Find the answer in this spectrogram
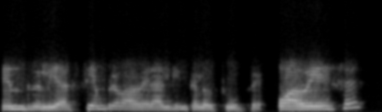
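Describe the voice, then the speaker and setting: A woman's voice: medium pitch, fairly even intonation, a little fast, dry recording. Chatty woman on a tinny line. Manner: chatty, conversational storytelling. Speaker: podcast co-host. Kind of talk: casual podcast chat. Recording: phone-like narrow sound.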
